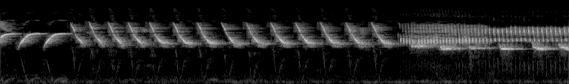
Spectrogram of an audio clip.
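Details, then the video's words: Canary song in the constant, high-and-low style, used as a tutor song for young canaries learning to sing and for canaries that stopped singing: rapid downward-sweeping notes about four per second for four seconds, then a buzzy high trill. "Masteran kenari gacor atas bawah. Pancingan kenari paud belajar bunyi, terapi kenari macet"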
